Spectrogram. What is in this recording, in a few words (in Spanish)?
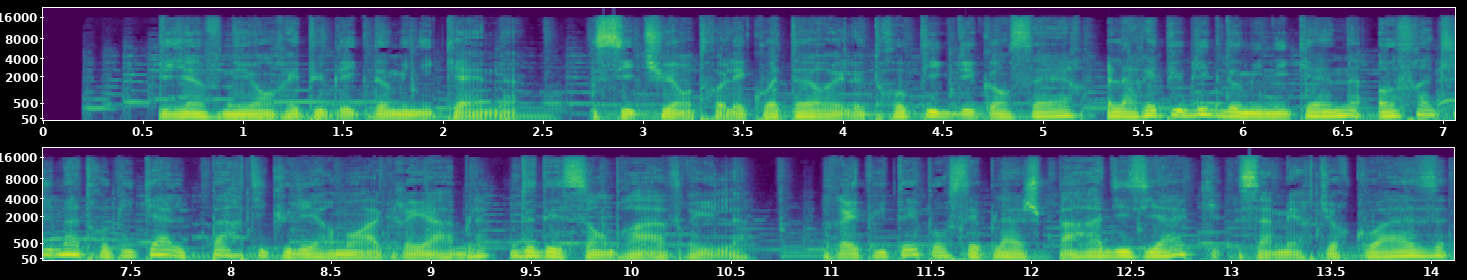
narración francés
